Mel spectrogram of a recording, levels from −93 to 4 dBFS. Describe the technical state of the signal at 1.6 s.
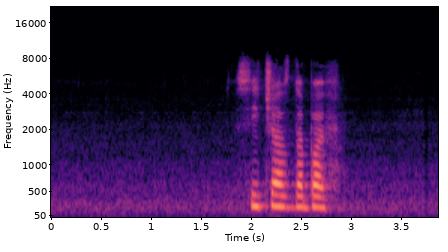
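At 1.6 s the signal sits inside a run of repeated timing corrections lasting from 0.94 to 3.38 s. The receiver keeps stretching the speech, playing it at 98% speed, by repeating short slices that add about 50 ms in total, heard, if at all, as faint hiccups or a slightly unsteady tempo.

Behind this is clock drift between sender and receiver, present throughout. The sender's clock runs roughly 2% slow, so the jitter buffer keeps draining. Those uneven, same-direction repeats are how the receiver stays in step.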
